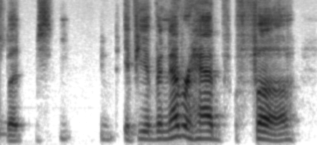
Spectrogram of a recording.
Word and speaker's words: pho: if you've never had pho, but it's spelled Pho, but it's pho, it's Vietnamese soup.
